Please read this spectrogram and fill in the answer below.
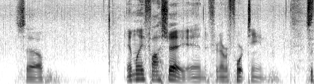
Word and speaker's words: Fausch: I'm gonna pronounce that Fauché. So Emily Fauché in for number 14.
